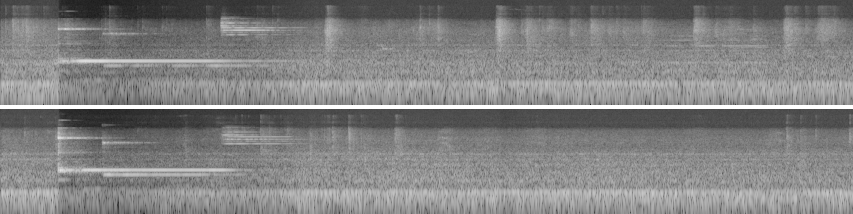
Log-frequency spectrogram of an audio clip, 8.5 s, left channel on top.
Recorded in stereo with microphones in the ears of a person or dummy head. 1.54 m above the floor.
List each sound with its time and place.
0.6 s a doorbell: 50° right (ahead or behind), 3.5 m
2.2 s a bell: 60° left (ahead or behind), 2.0 m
